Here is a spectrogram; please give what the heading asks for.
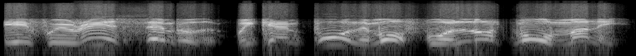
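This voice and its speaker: A bright, high-voiced heist planner barks brisk, wry orders to his crew. The sound is dry and close, with no room around it. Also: expressive, no echo, heavily acted. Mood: businesslike. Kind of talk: game voice lines.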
